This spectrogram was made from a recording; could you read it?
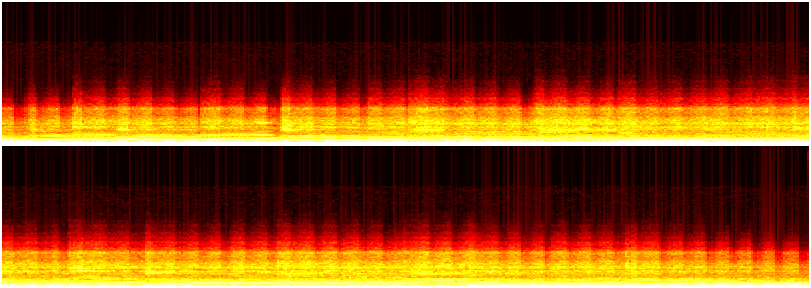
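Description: Electric guitar drenched in tremolo and reverb plays slow, sustained chords and ringing notes in a dry Western style, loud and continuous throughout, with a wavering, shimmering tone and no voices.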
